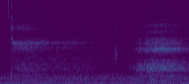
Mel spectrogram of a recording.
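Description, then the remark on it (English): Slow, calm breathing with no talking, a long soft airy breath drawn out over a couple of seconds, a brief pause, then another steady, slightly louder breath beginning. Quiet and unhurried throughout. “Listen to my breathing. So calm. So tranquil.”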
